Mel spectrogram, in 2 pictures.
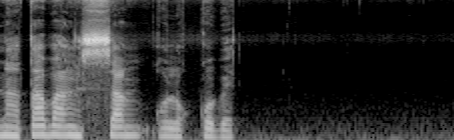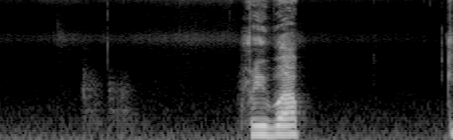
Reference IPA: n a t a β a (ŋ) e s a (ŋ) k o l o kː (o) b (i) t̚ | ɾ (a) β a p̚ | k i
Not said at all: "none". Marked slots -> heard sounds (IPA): ŋ, ŋ, o, e, i

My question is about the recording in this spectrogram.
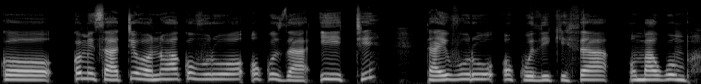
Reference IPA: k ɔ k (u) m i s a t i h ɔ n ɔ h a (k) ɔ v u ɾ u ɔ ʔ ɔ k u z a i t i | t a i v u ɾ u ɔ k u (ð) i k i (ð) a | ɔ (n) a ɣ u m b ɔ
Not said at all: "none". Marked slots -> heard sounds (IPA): ɔ, k, ð, θ, m

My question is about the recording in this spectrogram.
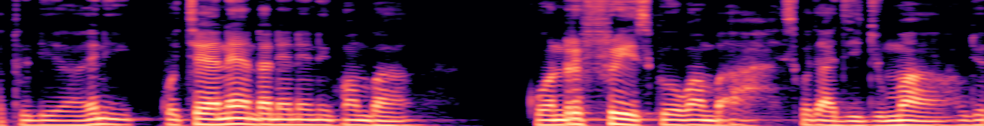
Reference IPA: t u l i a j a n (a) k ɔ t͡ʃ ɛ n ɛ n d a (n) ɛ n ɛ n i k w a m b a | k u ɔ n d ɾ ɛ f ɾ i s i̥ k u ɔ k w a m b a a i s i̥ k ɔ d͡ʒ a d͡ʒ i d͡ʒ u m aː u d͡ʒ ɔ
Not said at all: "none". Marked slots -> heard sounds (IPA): i, n

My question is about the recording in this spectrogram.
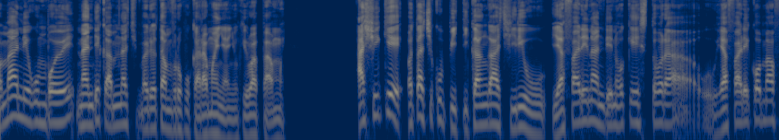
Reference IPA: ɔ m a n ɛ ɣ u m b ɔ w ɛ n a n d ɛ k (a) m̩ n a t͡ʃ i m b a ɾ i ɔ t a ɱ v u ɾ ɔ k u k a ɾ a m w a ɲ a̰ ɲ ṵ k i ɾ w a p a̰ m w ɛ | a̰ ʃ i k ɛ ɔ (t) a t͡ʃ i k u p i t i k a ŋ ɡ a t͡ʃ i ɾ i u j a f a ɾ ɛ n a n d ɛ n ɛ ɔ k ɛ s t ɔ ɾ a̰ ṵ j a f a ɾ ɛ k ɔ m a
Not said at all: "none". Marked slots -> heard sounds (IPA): a, t

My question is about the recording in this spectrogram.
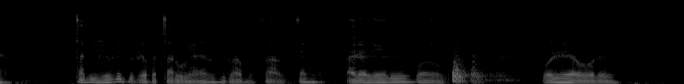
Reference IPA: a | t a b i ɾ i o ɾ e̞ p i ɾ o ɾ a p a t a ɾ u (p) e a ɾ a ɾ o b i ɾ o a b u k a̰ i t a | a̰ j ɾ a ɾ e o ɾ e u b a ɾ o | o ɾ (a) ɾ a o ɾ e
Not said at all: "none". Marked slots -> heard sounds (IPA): none, e

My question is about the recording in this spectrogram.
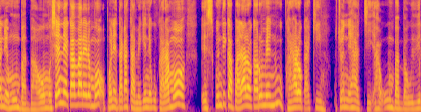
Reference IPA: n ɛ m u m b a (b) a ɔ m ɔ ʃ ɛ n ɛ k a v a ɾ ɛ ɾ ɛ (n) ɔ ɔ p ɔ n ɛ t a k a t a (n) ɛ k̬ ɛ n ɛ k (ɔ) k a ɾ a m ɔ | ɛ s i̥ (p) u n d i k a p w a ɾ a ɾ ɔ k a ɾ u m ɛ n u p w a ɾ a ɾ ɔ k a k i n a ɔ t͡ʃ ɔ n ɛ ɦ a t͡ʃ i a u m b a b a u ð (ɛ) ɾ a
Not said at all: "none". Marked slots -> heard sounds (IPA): b, m, m, u, k, i

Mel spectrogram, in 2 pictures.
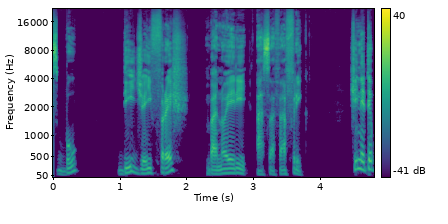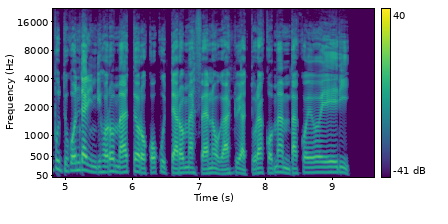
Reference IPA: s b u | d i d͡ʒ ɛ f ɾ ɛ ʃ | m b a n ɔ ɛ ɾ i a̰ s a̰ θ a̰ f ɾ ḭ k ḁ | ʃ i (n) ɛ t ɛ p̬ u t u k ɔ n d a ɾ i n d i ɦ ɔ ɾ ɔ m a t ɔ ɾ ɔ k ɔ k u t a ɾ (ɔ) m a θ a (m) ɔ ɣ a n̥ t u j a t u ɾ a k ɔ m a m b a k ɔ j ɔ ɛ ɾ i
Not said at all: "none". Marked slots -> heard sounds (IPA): n, ɔ, n

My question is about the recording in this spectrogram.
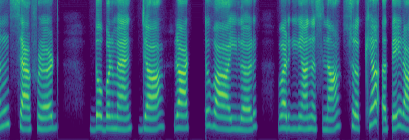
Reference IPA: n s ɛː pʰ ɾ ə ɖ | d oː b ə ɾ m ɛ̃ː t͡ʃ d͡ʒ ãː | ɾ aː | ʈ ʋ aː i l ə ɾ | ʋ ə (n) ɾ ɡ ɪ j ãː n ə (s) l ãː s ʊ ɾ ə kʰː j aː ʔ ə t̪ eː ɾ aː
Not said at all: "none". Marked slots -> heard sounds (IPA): none, s

